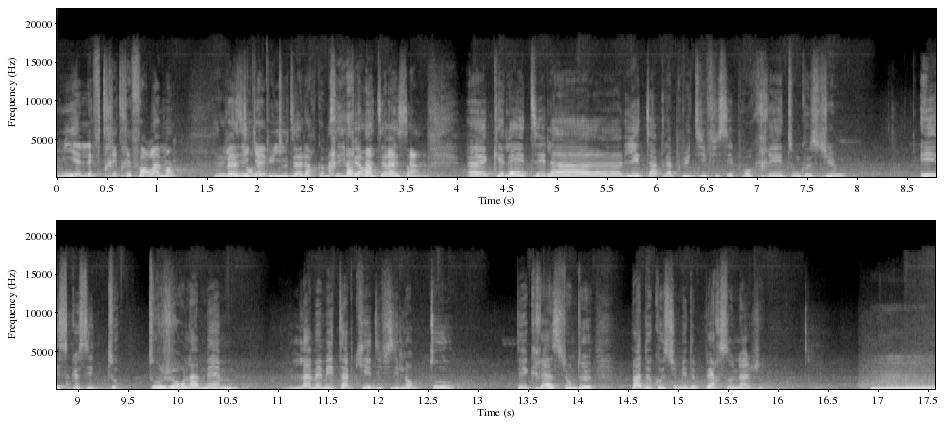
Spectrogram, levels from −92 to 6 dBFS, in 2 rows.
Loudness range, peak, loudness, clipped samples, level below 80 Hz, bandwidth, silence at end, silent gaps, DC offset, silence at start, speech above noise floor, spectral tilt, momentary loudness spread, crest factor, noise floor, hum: 4 LU; 0 dBFS; -17 LUFS; under 0.1%; -50 dBFS; 17 kHz; 0 s; none; under 0.1%; 0 s; 22 dB; -5 dB/octave; 13 LU; 16 dB; -38 dBFS; none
